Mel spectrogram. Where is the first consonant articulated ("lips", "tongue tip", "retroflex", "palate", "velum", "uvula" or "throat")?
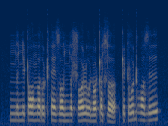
palate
